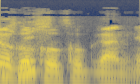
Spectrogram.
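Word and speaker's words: Ryōgoku Kokugikan: Das irgendwie richtig ausgesprochen, vermutlich Ryogoku Kokugigan, ja genau, ist richtig.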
